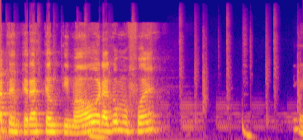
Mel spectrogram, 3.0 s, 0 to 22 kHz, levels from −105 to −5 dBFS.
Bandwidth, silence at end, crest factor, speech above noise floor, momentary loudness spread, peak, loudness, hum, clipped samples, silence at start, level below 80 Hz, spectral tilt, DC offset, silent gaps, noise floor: 15.5 kHz; 0 s; 16 dB; 29 dB; 25 LU; 0 dBFS; -13 LUFS; none; under 0.1%; 0 s; -40 dBFS; -5 dB/octave; under 0.1%; none; -42 dBFS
